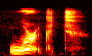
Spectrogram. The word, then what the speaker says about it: worked: Vamos a decir worked. Yes. Esto va a sonar como una T. Worked. Y en este caso va a sonar como una D. Lived.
